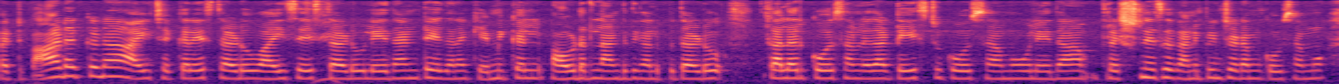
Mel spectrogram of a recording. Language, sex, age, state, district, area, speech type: Telugu, female, 18-30, Telangana, Hanamkonda, urban, spontaneous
